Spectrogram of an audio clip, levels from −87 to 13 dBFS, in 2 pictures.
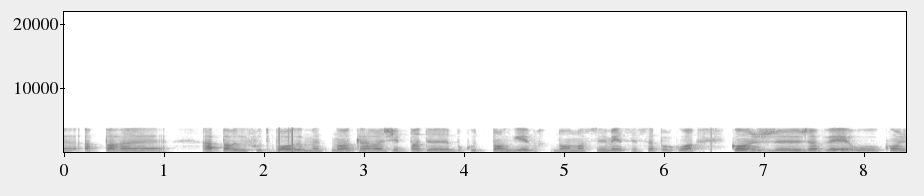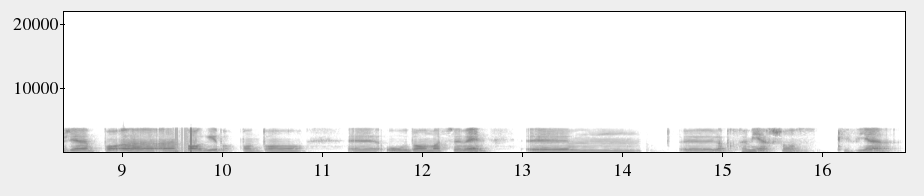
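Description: Bit errors on a digital phone line corrupt this telephone speech three times, at 2.12–2.29 s, 6.34–6.48 s and 9.51–9.74 s. Flipped bits, around 0.4 to 0.5 percent, each change a single G.711 sample, so brief bursts of sharp ticking crackle sit on top of the narrowband 300–3700 Hz line sound.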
